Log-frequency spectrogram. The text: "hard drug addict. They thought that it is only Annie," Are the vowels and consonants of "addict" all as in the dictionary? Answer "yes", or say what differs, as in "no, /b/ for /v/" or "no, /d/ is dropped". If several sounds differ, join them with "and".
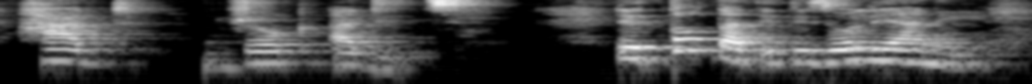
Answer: no, /k/ is dropped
